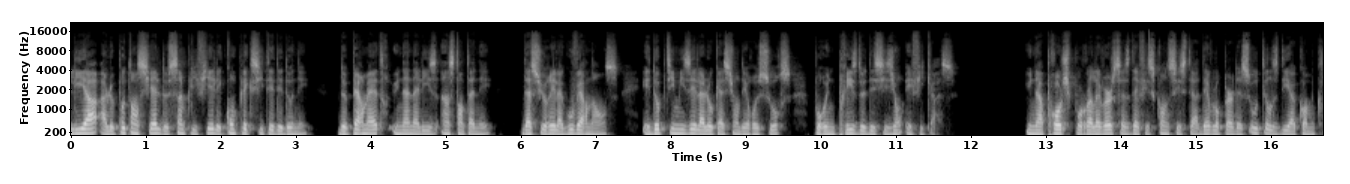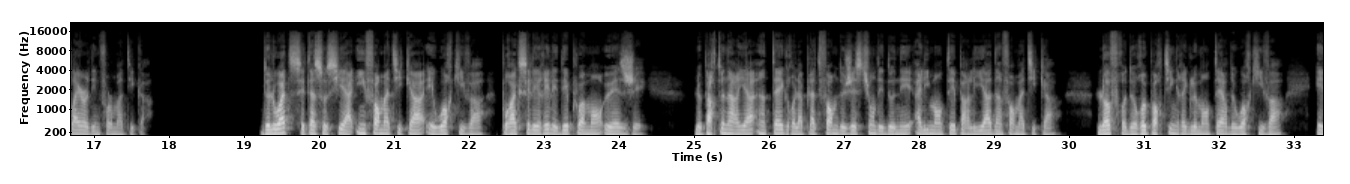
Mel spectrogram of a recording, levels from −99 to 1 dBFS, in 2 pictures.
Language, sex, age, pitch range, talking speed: French, male, 40-59, 125-145 Hz, 135 wpm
